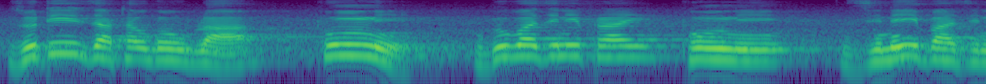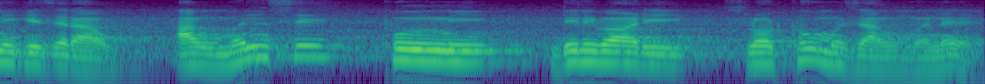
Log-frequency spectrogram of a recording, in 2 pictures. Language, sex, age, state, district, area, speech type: Bodo, male, 30-45, Assam, Kokrajhar, urban, read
